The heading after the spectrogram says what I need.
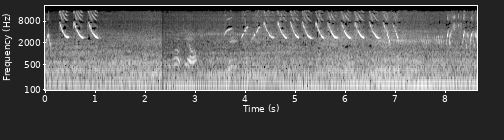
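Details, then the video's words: Canary song used for training young canaries: bursts of rapid downward-sweeping high notes repeated in quick series, a brief pause near the middle, then a long run of fast descending trills; faint low background hum. "Canary Bird Singing Video Training Canaries - Canary Singing Like A Champion For Young Canary"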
